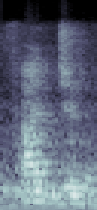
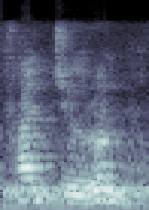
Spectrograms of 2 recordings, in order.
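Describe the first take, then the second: First: The word stops on a bare, heavy r. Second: The word ends with a full 'run' ending. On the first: The reader stops on this word. "ওয়াকফ করে পড়লে মানে থেমে পড়লে" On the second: The reader carries on without stopping. "এখানে তো বললেন ফাজরুন"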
